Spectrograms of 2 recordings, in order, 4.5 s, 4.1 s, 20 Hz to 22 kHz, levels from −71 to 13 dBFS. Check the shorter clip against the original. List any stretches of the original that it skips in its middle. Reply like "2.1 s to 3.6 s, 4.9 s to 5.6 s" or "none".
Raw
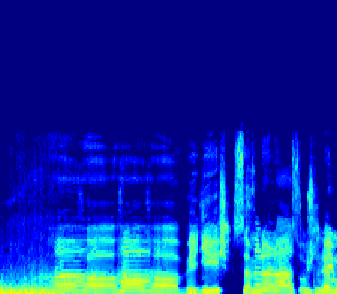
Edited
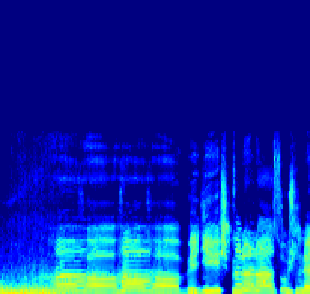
3.1 s to 3.3 s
